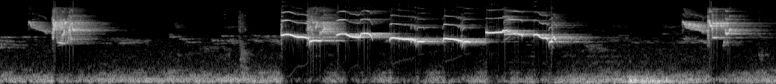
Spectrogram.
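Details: Morning lure song of an Oriental magpie-robin for getting other birds, including young ones, to sing: a short rasping note, a pause over low hum, then a strong series of about eight wavering whistles, and a final harsh rasp.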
